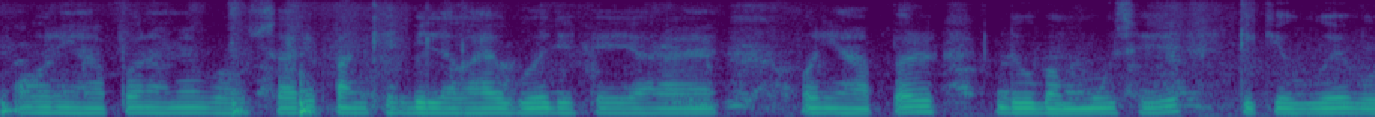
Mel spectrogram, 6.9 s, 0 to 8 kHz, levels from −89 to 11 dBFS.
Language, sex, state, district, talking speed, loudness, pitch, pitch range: Hindi, male, Uttar Pradesh, Gorakhpur, 210 wpm, -39 LUFS, 125 Hz, 125-135 Hz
